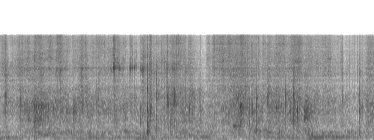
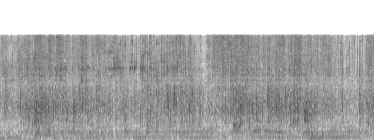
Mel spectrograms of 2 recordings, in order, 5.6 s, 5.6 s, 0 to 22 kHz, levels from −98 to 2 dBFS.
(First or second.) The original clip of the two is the second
